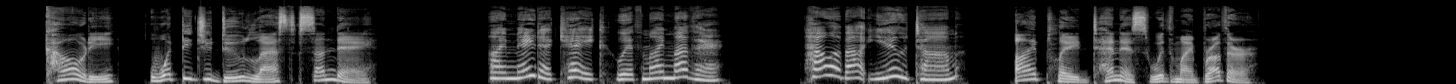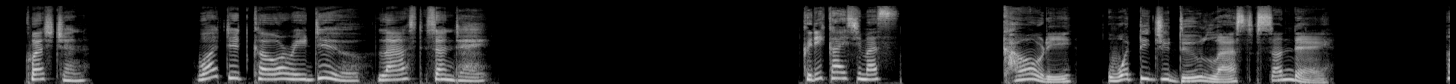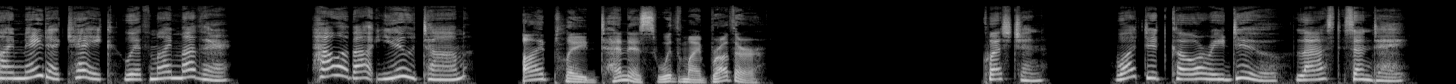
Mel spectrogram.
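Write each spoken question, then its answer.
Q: What did Kaori do last Sunday?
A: She made a cake with her mother.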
